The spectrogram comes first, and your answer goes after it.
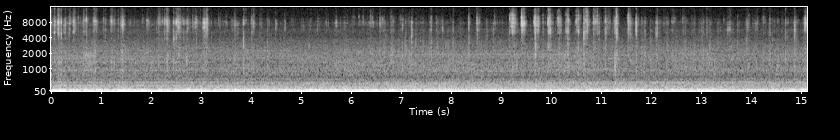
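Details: Four pet guinea pigs, males Shiro (tri-colour American) and Crash (red American), females Cookie (long-haired mini yak) and Peanut (Abyssinian), eating freshly washed garden romaine lettuce; soft, rapid crunching clicks in quick irregular bursts over a steady low background hum.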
